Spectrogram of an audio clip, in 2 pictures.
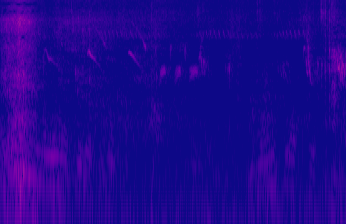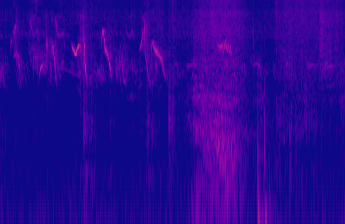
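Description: Faint bush sounds: a bird giving a quick run of short, high chirps for a couple of seconds midway, with two brief rushing noises, one at the start and one near the end.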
